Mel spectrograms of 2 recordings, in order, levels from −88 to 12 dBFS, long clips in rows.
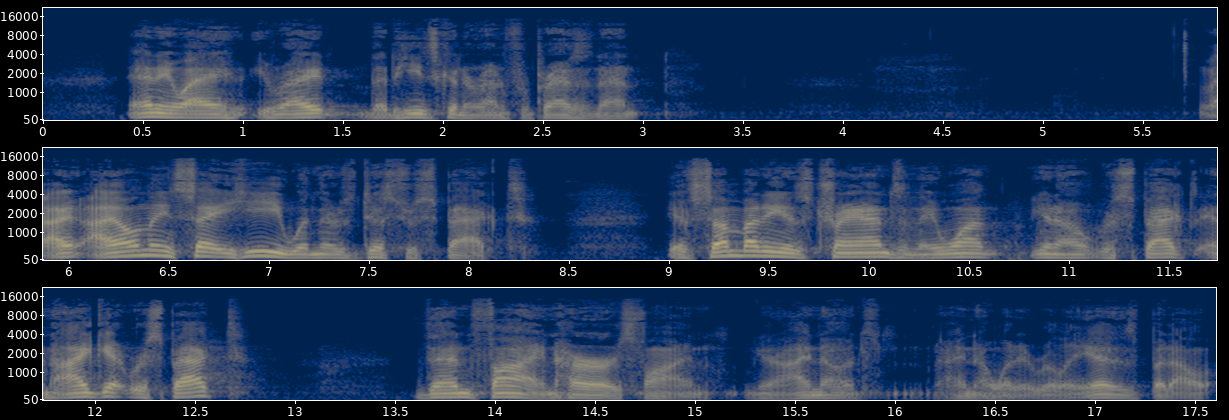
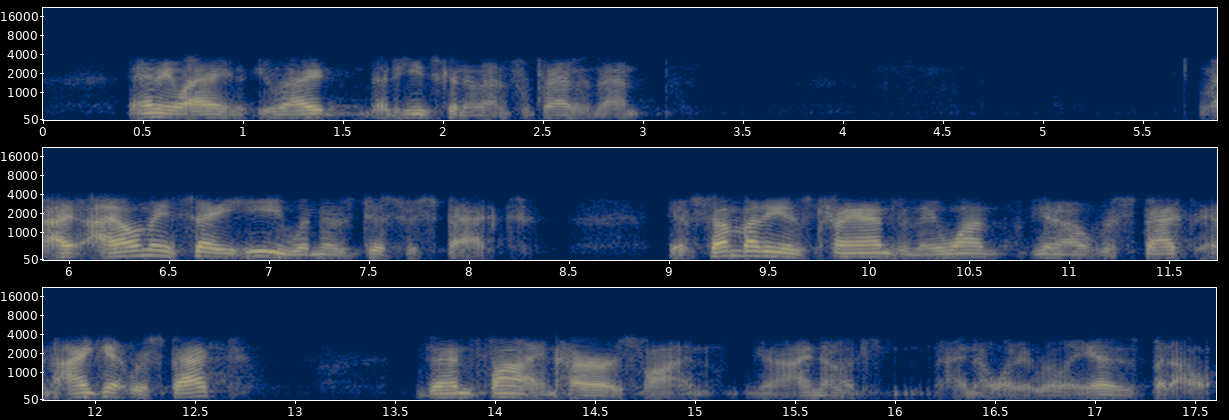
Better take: first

